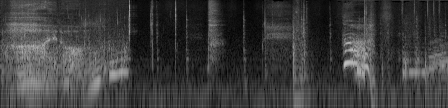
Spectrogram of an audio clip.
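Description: Wordless cartoon vocal sounds: a strained mumble whose pitch slides up and down over a hiss for the first two and a half seconds, then quiet with a few light clicks, and a short hummed vocal sound about seven seconds in.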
